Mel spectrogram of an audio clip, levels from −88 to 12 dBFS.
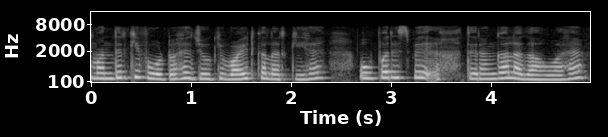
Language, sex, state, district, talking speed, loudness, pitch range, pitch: Hindi, female, Uttar Pradesh, Lalitpur, 190 wpm, -16 LUFS, 245-290 Hz, 270 Hz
